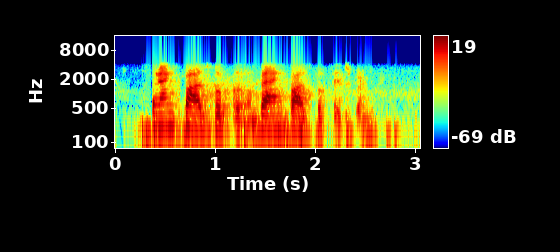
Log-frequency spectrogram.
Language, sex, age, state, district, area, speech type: Telugu, female, 18-30, Andhra Pradesh, Nandyal, rural, conversation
